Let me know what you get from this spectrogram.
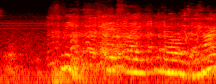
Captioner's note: laughter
